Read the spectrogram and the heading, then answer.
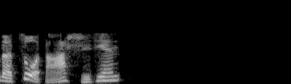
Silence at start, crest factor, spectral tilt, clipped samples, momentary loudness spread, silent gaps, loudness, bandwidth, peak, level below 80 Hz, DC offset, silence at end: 0 s; 20 dB; -3.5 dB/octave; under 0.1%; 6 LU; none; -21 LUFS; 4.5 kHz; -4 dBFS; -60 dBFS; under 0.1%; 1.75 s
